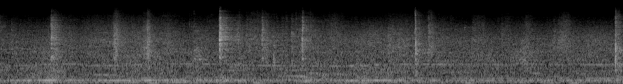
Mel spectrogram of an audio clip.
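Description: Utensils clink against plates.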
